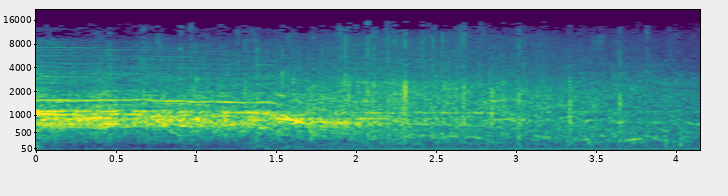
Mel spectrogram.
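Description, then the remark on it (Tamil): An audience at a gathering with a pastor claps on the speaker's call, steadily throughout, a dense wash of many hands with sharp individual claps poking out, fairly loud and sustained without pause. “வாங்க பாஸ்டர்னு சொல்றவங்க இப்ப நல்லா கைய தட்டி நீங்க போனாலும் நாங்க எங்க தேசத்தை விட மாட்டோம் பாஸ்டர் புடிச்சுக்கிடுவோம் சொல்றவங்க கைய தட்டு”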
